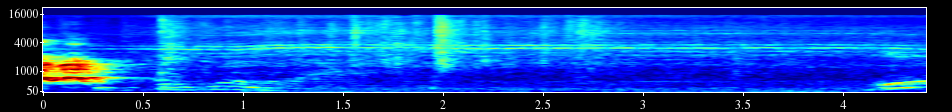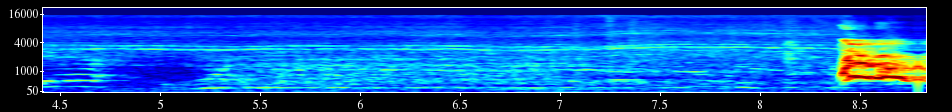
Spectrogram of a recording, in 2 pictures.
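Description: A small dog, a Shih Tzu, lets out short, sharp barks at the start and end, with a brief rising whine between. A steady engine-like hum runs underneath throughout.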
